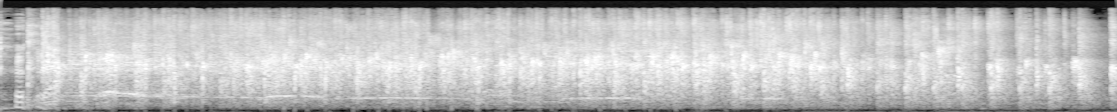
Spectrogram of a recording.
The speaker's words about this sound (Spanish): bienvenido al Colegio Invisible. Bienvenido. yo creo que te mereces un aplauso más largo todavía.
